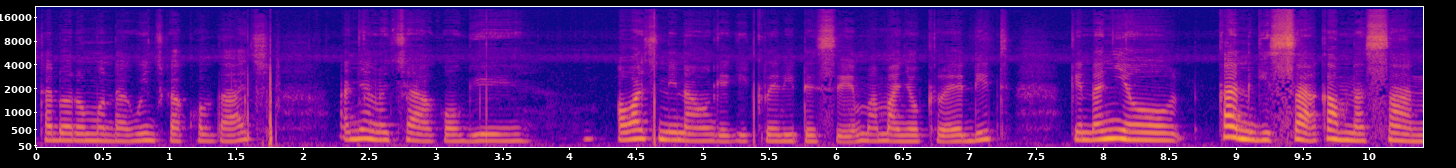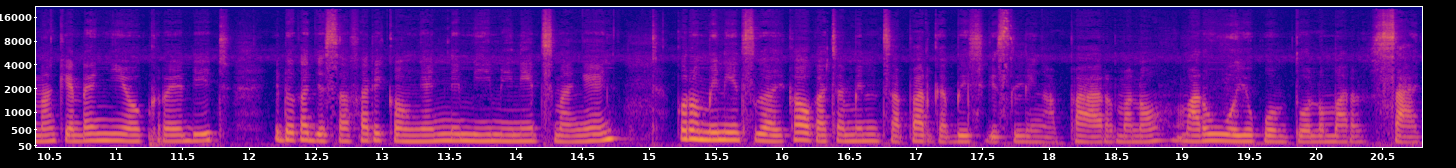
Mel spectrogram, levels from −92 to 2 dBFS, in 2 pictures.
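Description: A speech recording with crude rate conversion running through the entire clip. A gritty, inharmonic fizz rides on the louder and brighter parts of the voice, sitting roughly 20 dB below the signal. It points to a 44.1 to 48 kHz conversion done by nearest-sample picking, repeating samples on a fixed pattern with no anti-imaging filter. The resulting periodic timing error generates tones unrelated to the speech.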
